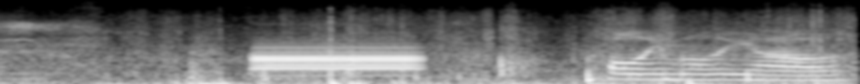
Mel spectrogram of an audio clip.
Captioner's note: buzzing sound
